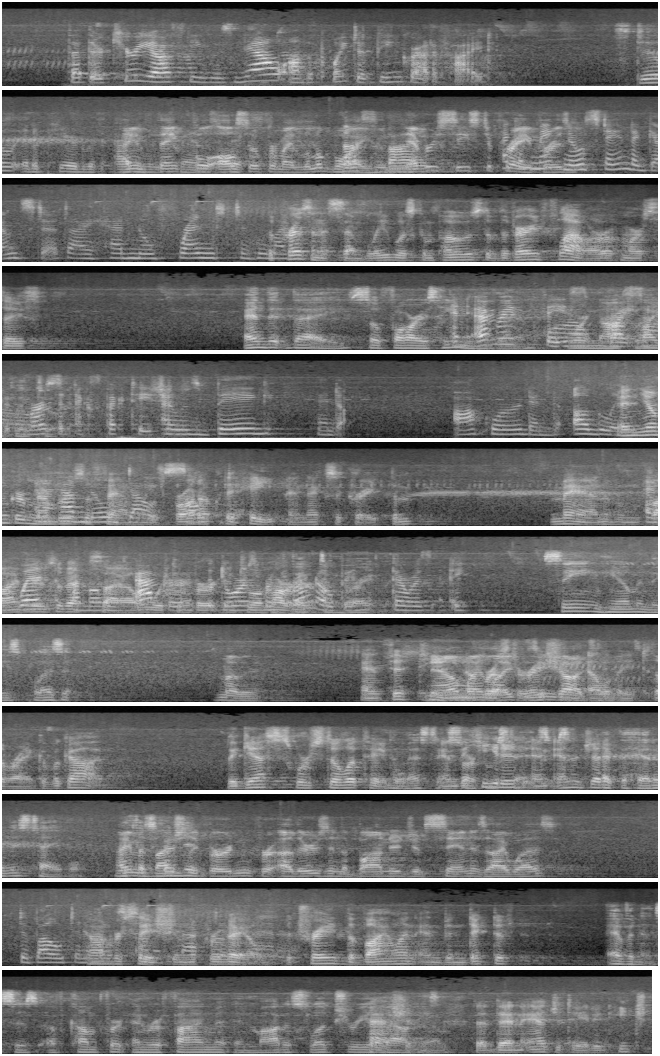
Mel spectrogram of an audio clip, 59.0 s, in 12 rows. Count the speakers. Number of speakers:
6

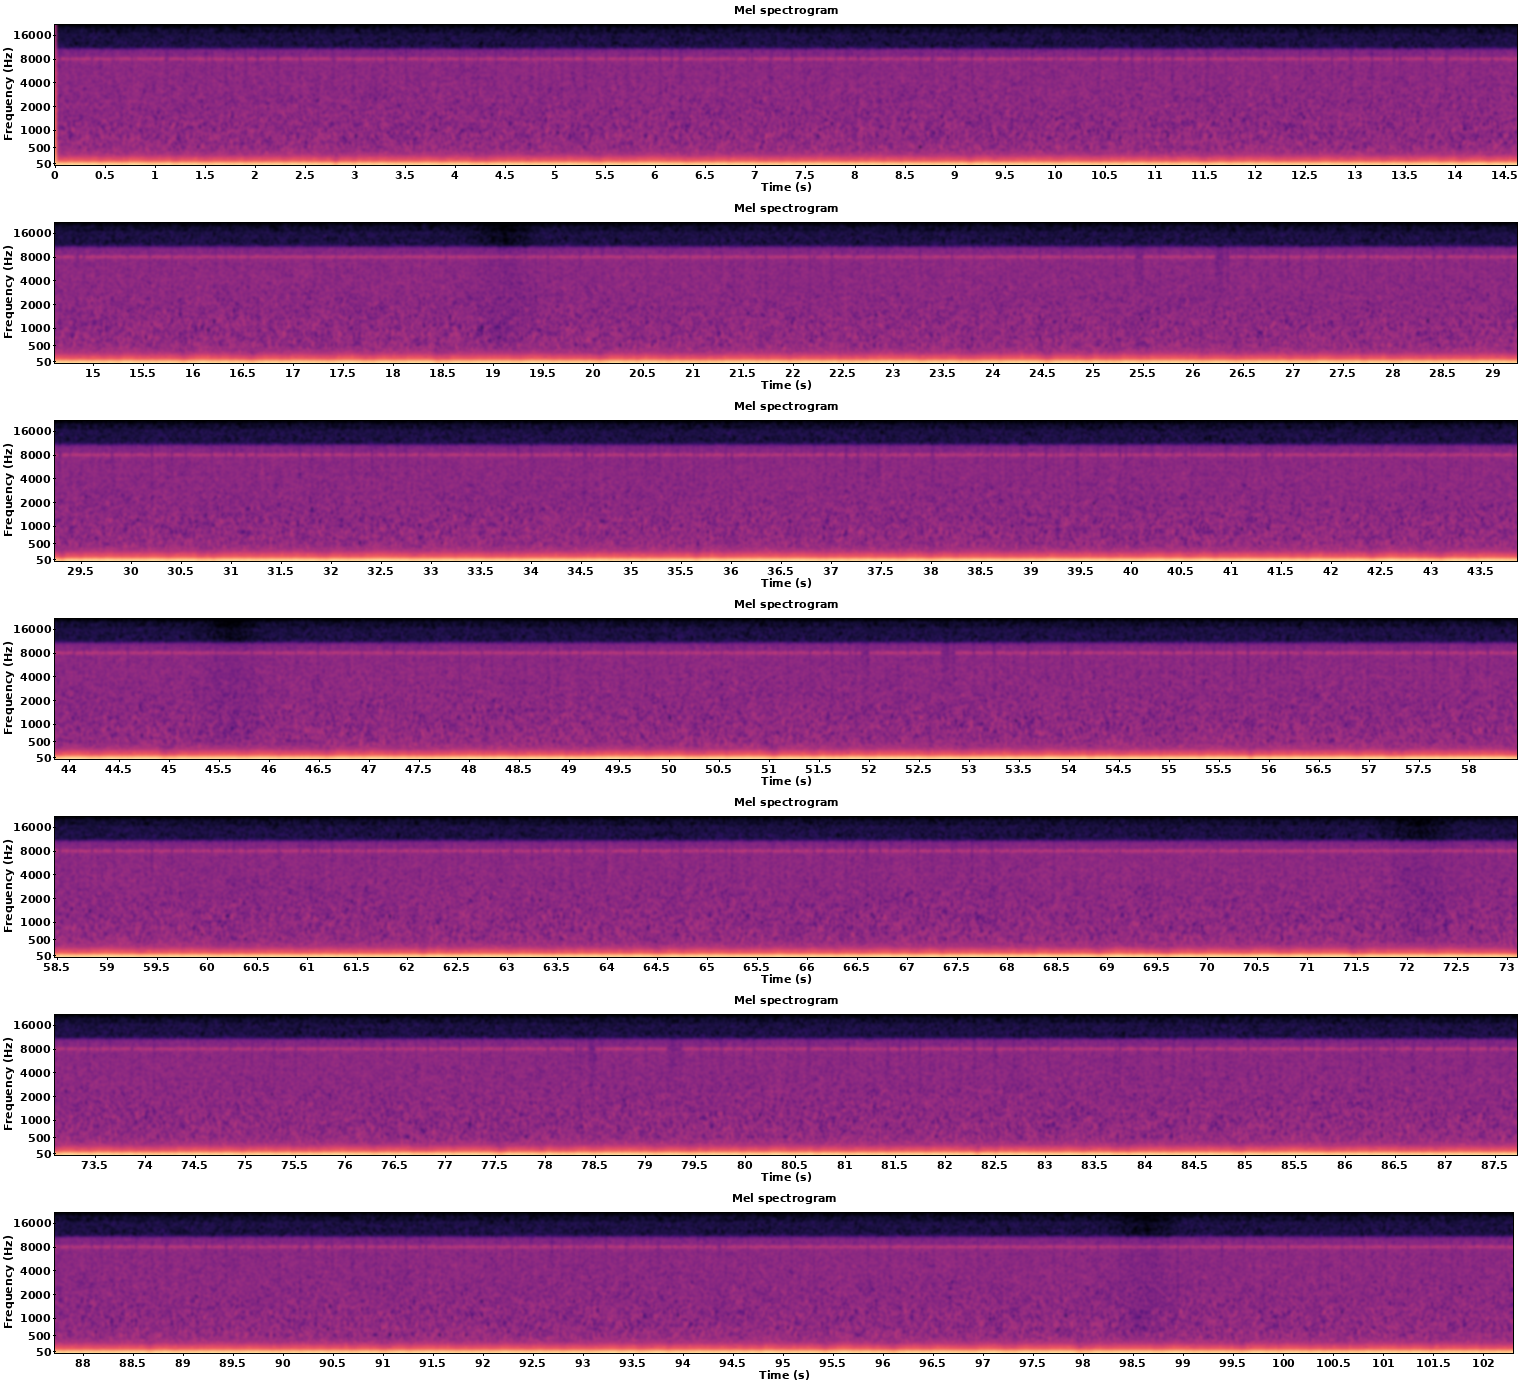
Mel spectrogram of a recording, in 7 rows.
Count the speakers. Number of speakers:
0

